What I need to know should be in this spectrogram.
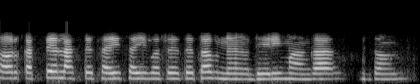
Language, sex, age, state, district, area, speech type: Maithili, female, 18-30, Bihar, Araria, urban, conversation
